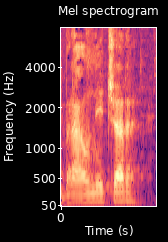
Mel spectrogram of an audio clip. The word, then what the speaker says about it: Brauničar: Na Tolminskem imamo recimo priimek, ki ga pa tam sploh ni več, Brauničar, ki ga danes izgovarjajo Brauničar in je samo še v centralni Sloveniji zastopan, so ga pa v 19.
